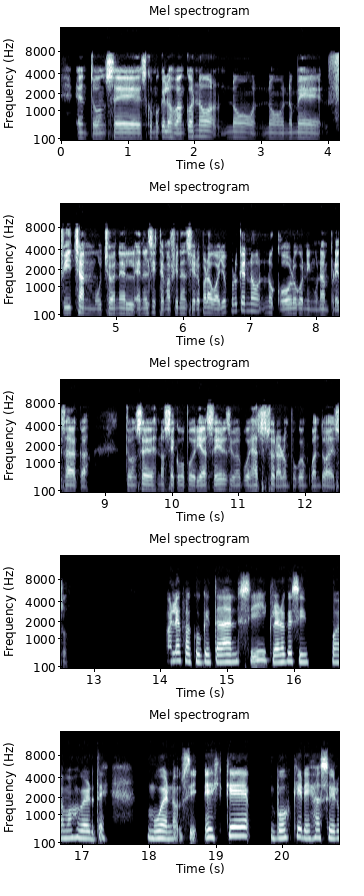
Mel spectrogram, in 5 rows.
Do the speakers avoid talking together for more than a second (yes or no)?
yes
